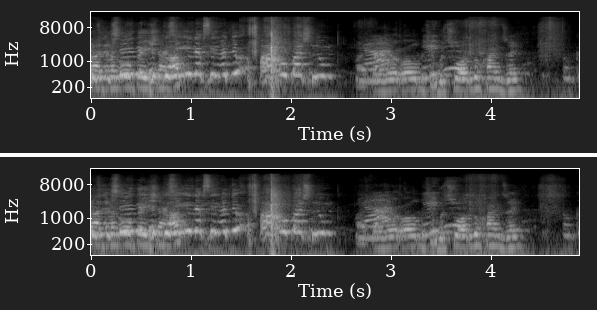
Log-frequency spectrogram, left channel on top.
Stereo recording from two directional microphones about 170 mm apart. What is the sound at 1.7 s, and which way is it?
Slap, 20° left (ahead or behind).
